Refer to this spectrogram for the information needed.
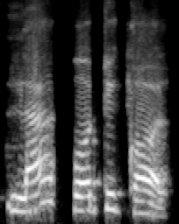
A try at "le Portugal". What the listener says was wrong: Portugal is fine, but L-E is pronounced as Le. Le.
